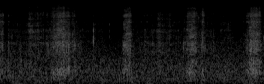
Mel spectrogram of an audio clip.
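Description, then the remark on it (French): Footsteps crunch through dry dead leaves in a forest at a steady walking pace, four or five rustling steps, fairly quiet, with no voices. “Sur les feuilles mortes, et je vous amène tout de suite à la rencontre des parapentistes.”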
